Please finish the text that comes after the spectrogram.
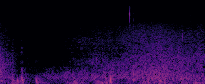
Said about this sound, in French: Et puis vous allez vous laisser bercer par le mouvement des vagues qui vont et qui viennent tout comme votre respiration. Vous vous laissez bercer vous vous détendez un peu plus à chaque mouvement.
